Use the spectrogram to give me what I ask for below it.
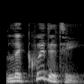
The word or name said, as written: liquidity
